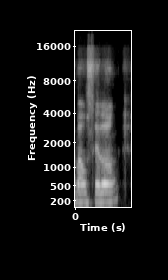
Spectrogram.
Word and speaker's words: Mao Zedong: Por Mao Zedong, que ahora se pronuncia Mao Zedong, y financiada por la Unión Soviética y hoy abiertamente comunista, ¿no?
